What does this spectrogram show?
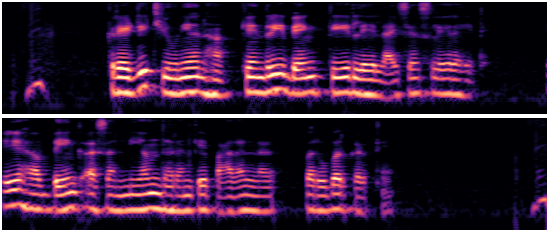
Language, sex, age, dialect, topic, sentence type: Chhattisgarhi, male, 18-24, Central, banking, statement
